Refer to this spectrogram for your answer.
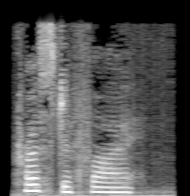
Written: trustify

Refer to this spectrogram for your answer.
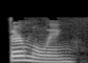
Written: thermaling

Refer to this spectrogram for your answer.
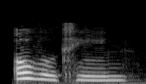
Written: ovaltine

